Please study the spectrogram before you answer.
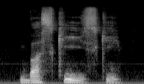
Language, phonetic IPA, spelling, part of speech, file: Polish, [baˈsʲcijsʲci], baskijski, adjective / noun, Pl-baskijski.ogg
